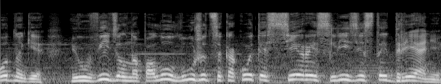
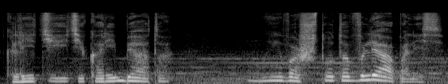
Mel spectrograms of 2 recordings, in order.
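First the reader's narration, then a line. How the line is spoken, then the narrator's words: Soft gasp, whisper. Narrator (Russian): тихонько ахнул и прошептал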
